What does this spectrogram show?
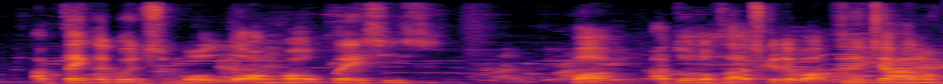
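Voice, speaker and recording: A man talks very quickly, his pitch fairly high, with noticeable noise behind him. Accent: Scottish. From Scotland. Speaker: travel vlogger. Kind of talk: casual interview.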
